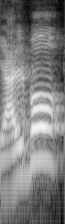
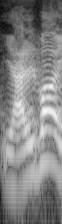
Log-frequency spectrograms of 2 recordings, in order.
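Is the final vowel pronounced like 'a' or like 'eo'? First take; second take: eo; a. First: The final vowel is a mid 'eo' sound. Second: The final vowel is an open 'a' sound. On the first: The speaker calls it wrong. "얇어 이러면 안 된다는 거지" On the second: The speaker calls it right. "얇아 이래야지"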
